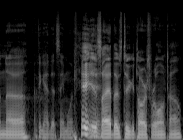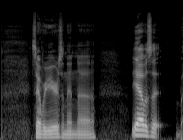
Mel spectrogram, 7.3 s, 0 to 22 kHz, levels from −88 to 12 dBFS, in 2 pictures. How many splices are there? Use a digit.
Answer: 1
